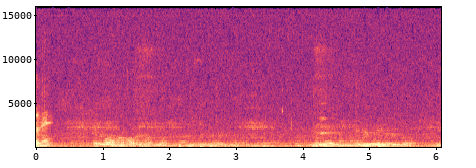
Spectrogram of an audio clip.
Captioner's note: distant voices murmuring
